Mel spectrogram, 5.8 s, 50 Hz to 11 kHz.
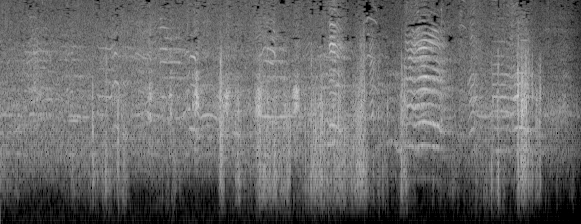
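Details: Black-legged kittiwakes give harsh, nasal, overlapping calls, some with rising and falling wails, in a busy seabird chorus with no pause; Látrabjarg cliffs, Iceland, June 2019.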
